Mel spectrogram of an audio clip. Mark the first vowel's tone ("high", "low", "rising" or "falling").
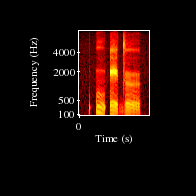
falling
